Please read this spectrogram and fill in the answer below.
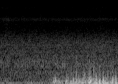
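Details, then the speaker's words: Repaired electric fan running at speed 2 then 3 to check for noise: even airy whoosh with no knocking or ticking; earlier clatter was caused by a broken rotor back spacer/stopper, not the bushing, now fixed. "So check natin kung hindi na talaga maingay. Speed two, speed 3."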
